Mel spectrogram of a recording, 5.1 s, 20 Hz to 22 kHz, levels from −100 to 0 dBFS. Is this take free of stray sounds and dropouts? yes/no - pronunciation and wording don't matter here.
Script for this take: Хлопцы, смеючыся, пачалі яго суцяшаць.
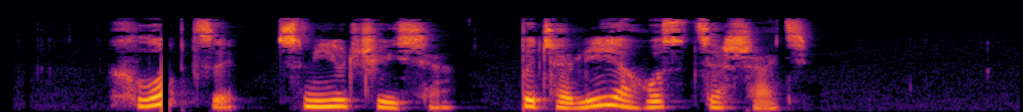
no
